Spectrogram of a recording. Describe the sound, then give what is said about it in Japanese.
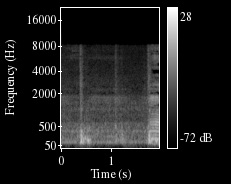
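Muffled thumps and rustles as someone climbs into a car covered in about 8 cm of snow, with a few separate bursts and a longer one at the end. “今やっと車に乗り込みましたっていうのは、雪が積もってて、”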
